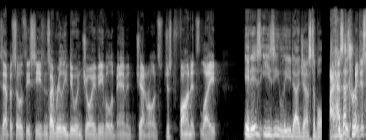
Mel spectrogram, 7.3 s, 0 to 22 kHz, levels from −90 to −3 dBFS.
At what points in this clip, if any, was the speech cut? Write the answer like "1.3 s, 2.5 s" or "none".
4.8 s, 6.4 s

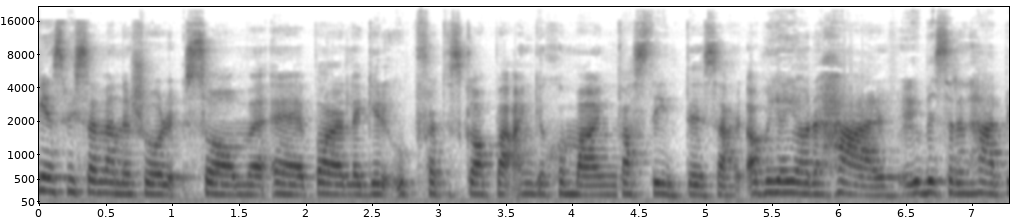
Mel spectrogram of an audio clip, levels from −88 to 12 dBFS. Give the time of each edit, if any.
4.3 s

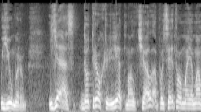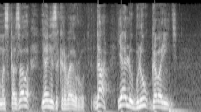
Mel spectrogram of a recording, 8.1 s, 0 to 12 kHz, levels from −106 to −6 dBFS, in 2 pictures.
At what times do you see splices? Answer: none

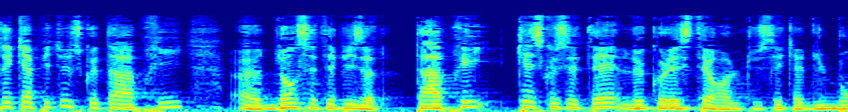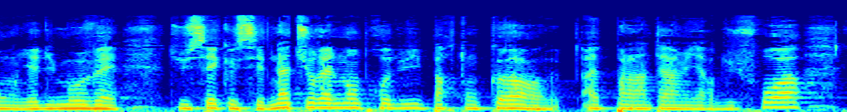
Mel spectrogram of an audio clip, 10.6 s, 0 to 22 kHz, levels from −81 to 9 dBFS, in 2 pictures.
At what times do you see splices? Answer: none

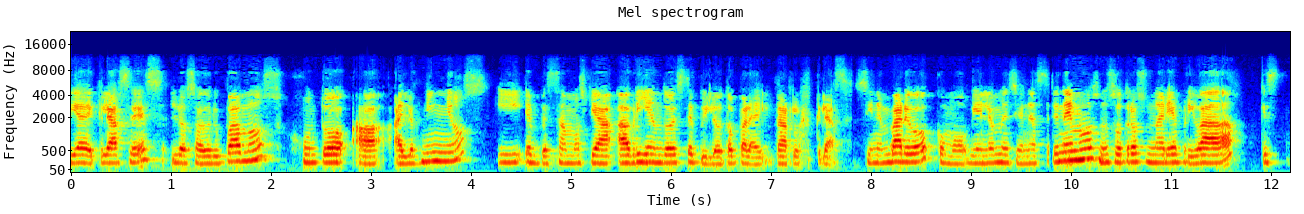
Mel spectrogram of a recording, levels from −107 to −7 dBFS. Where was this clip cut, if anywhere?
7.8 s, 9.8 s

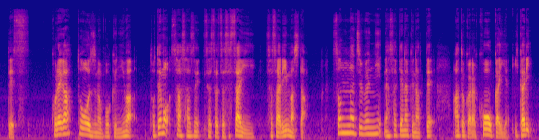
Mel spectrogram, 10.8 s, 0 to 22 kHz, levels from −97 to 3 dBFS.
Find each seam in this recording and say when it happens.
0.9 s, 6.5 s

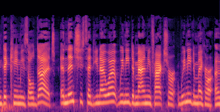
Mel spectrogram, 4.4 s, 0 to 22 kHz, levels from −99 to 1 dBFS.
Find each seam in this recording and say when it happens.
none

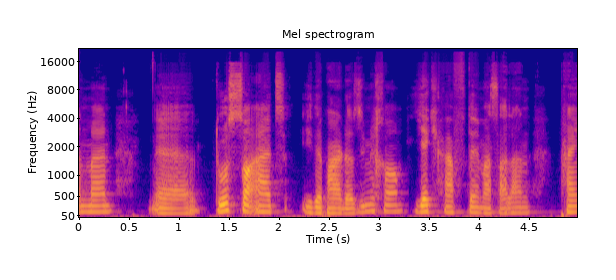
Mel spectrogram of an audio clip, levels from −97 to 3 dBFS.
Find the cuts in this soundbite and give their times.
1.3 s, 3.3 s

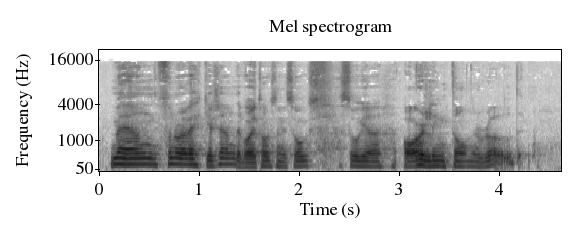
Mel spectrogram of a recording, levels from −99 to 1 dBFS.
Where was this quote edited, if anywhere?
none

